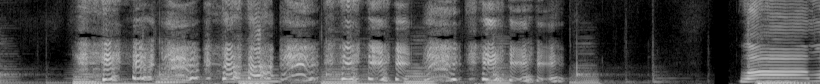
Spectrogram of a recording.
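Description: High-pitched cartoon giggling and laughter over bouncy background music with a steady beat. Near the end the sound drops out briefly, then a new tune starts.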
